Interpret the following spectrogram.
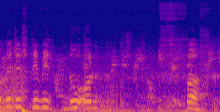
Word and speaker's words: pho: Vietnamese pho. It only takes 10 minutes to make. It's so easy. The pronunciation is Pho, not Pho.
